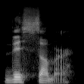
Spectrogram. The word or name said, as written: this summer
